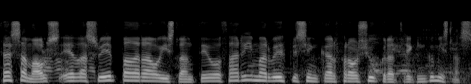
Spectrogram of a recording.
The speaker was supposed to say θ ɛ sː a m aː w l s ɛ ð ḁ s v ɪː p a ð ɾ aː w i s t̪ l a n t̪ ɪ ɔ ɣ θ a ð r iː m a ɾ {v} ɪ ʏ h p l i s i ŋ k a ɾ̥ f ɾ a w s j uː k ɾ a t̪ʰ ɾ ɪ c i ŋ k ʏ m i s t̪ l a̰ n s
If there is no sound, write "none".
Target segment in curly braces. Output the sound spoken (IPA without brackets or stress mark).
v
